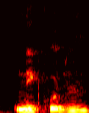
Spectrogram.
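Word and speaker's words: pnictogen: हम लोग कहते हैं निकोजन। पी साइलेंट रहता है, निकोजन्स।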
